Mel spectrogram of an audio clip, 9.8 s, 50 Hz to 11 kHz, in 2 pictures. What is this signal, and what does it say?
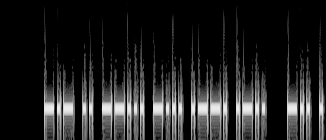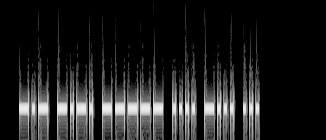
Morse code, heard as a keyed tone, about 25 wpm, 700 Hz. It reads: KI7BPL DE KC0HBS
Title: USA Callsign DE Callsign - 6 Characters - 25wpm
